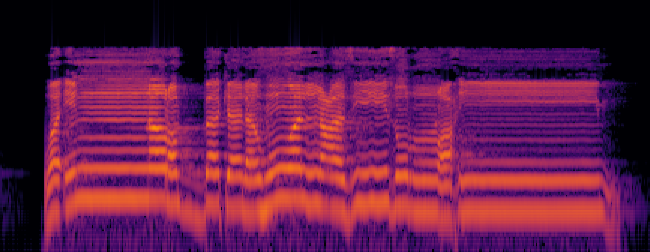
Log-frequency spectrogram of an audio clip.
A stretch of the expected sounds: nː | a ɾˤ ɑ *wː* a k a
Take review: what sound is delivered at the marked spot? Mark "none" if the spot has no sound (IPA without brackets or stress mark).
bː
